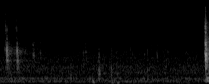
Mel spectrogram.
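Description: A few faint computer keyboard keystrokes: a number being typed into a software field.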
